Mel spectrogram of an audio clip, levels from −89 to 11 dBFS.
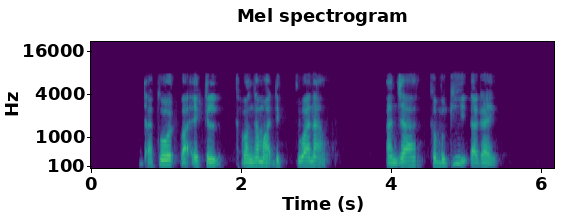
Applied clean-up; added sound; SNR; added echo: neural mask model DeepFilterNet 3.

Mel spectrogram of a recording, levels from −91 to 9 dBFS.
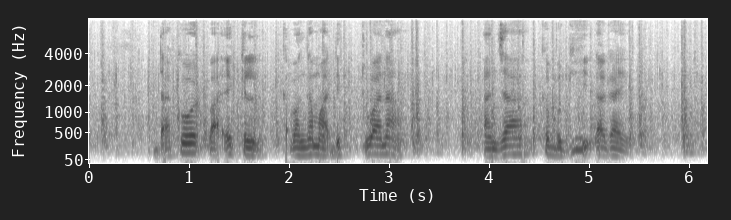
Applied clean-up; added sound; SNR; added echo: none; Rain; 9 dB; none.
